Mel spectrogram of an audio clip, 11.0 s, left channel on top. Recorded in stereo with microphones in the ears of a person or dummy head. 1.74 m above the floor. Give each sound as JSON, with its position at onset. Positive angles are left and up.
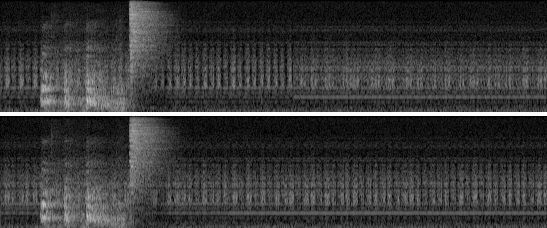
{"t": 0.8, "sound": "a cat meowing", "side_deg": -5, "distance_m": 1.1}
{"t": 2.6, "sound": "breaking glass", "side_deg": 15, "distance_m": 3.5}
